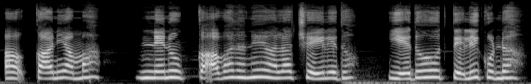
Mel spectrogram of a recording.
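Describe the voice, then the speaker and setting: A woman voicing a brave, sorrowful, polite orphan village girl in an animated moral story, earnest and pleading. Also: high-pitched, takes it slowly, dry recording, studio quality, soft background music. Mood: timid, pleading.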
